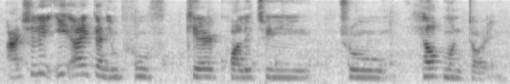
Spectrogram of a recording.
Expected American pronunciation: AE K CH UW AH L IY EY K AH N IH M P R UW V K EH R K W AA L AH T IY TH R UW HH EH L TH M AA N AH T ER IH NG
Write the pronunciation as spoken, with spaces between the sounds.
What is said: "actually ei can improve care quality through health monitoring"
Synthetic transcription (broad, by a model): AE K CH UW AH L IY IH K AH N IH M P R UW V K EH R K W AA L AH T IY T R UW HH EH L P M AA N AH T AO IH NG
